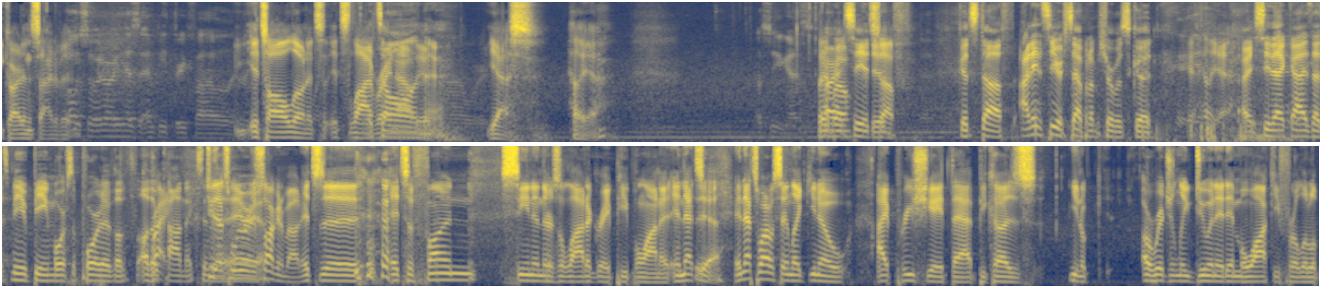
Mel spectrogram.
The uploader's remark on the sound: Was recorded outside the comedy open mic at Wits End Saloon. In Timonium, MD.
